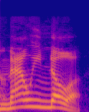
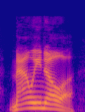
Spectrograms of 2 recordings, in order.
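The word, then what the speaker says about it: Mauigoa: Even though fans out there see the G, it's pronounced like an N. Why? I have no idea, but it is Maui Noah.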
